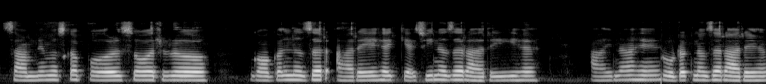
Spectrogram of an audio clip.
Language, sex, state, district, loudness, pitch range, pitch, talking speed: Hindi, female, West Bengal, Purulia, -16 LUFS, 190-205 Hz, 195 Hz, 180 wpm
